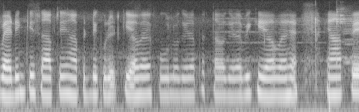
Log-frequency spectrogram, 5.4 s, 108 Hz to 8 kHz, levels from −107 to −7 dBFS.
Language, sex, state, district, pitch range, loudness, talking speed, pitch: Hindi, female, Bihar, West Champaran, 200-210 Hz, -19 LUFS, 220 wpm, 205 Hz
